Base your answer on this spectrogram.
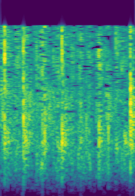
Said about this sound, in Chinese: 请大家掌声祝贺。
